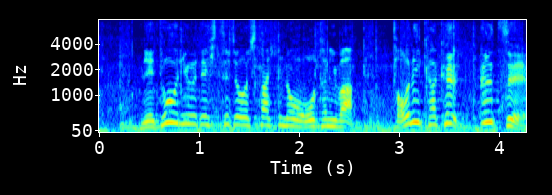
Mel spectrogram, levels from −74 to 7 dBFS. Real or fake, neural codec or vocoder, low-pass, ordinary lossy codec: fake; codec, 16 kHz, 8 kbps, FunCodec, trained on LibriTTS, 25 frames a second; none; none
